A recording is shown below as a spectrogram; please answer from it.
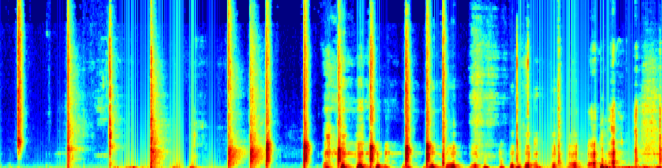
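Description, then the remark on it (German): Sharp hand claps land in a steady rhythm, starting sparse and then growing quicker and denser as laughter and voices join in beneath them. “Warte, ich, ich, ich klatsche jetzt auch nochmal. okay, und im Takt.”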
